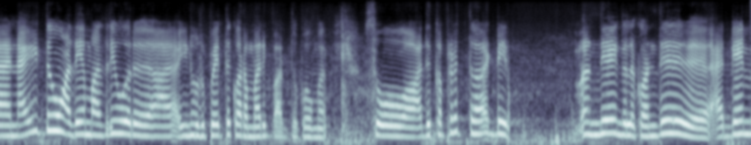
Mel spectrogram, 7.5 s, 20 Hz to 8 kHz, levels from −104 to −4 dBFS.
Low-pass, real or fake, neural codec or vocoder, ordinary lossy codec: none; fake; codec, 16 kHz, 4 kbps, X-Codec, HuBERT features, trained on balanced general audio; none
